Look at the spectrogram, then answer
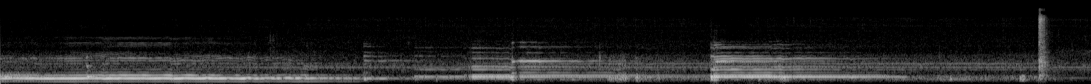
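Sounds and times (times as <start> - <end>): strummed guitar chord: 0.0 - 10.0
faint tape hiss: 0.0 - 10.9.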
